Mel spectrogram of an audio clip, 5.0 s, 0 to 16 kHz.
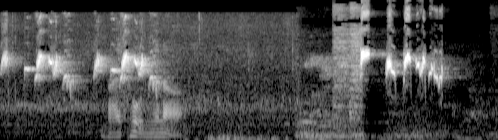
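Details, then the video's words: Red-whiskered bulbul from Hoà Bình, kept more than two seasons, giving lively whistled phrases in two bursts, separated by a stretch of low human speech. "Chào Mào Mộc Hơn 2 Vụ Bộ Đẹp Gấu Chim Giọng Rất Hay Gốc Hoà Bình"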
